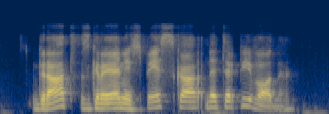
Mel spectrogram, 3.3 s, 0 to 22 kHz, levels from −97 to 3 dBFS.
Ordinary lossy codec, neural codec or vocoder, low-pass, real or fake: Opus, 24 kbps; codec, 16 kHz, 1 kbps, X-Codec, HuBERT features, trained on balanced general audio; 7.2 kHz; fake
